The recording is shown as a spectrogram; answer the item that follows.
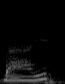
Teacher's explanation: Di akhir kata ka pada kata baik diucapkan lebih tertutup, sedangkan terdengar seperti hentakan singkat. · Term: alofon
